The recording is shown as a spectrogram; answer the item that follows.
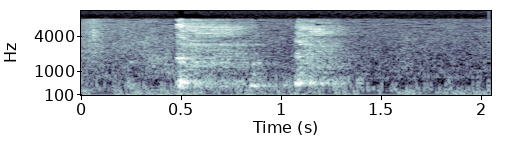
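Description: A person coughing twice, about half a second apart, over steady room noise.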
